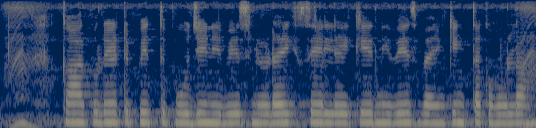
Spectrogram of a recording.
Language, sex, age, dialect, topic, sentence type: Bhojpuri, female, 25-30, Western, banking, statement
